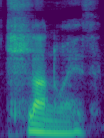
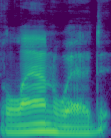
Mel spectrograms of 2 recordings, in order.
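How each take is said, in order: First: The word begins with a hissing L sound. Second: The word begins with a plain L sound. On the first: The speaker calls it right. "you put your mouth in the position for an L and then try to say an S" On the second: The speaker calls it wrong. "pronouncing it Lanwed is a perfect way to ensure that the Duchess will think of you as a certified hick"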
